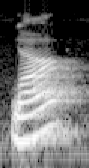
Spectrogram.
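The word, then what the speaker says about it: 玩儿: 那儿，哪，哪儿，玩，玩儿。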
